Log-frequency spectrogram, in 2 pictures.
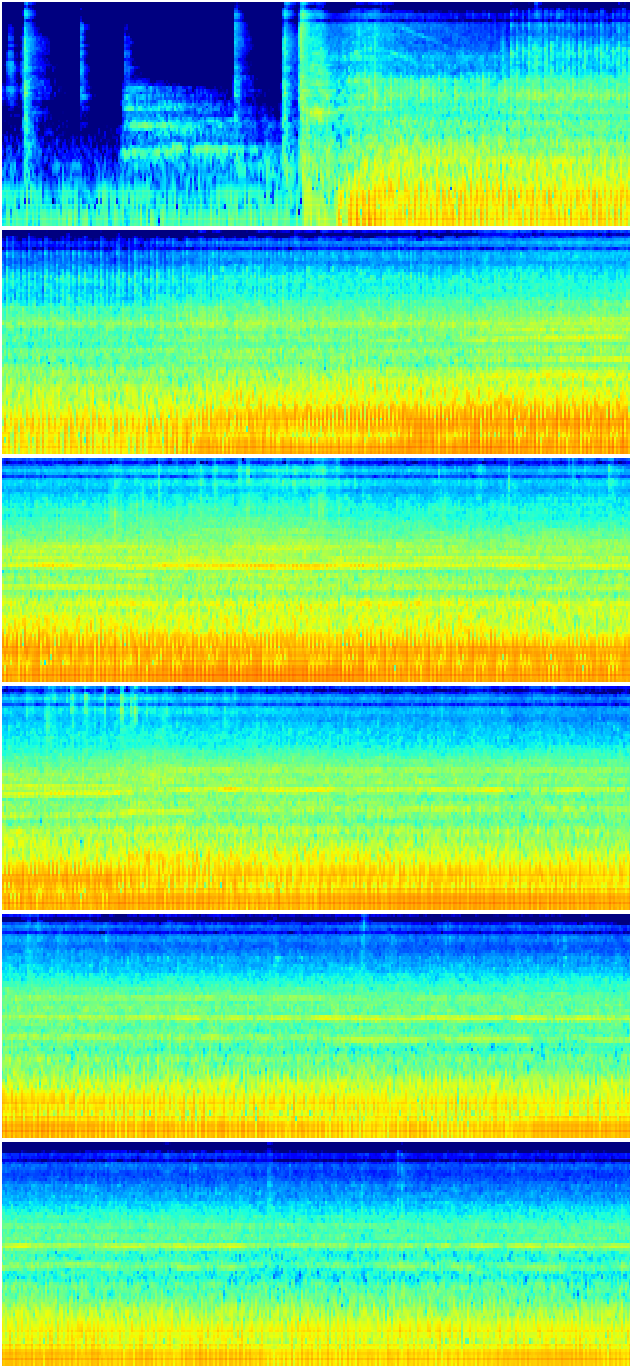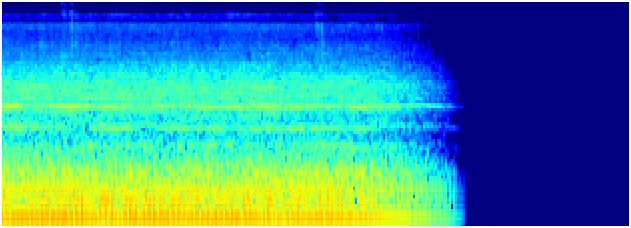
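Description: Compact tractor's engine starting about two seconds in, then running and throttling up a few seconds later as the tractor pulls away dragging a log on its three-point hitch. The engine note drops a little about halfway through and then holds steady.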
